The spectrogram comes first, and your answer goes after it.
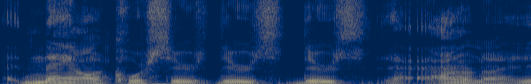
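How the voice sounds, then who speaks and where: A man speaks with a Southern accent in a dark, mellow tone. His pitch variation is ordinary. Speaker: comedy club owner and comedian. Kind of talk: storytelling anecdote.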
